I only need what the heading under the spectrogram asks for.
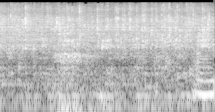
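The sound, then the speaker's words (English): Water sloshes and laps steadily in a filled bathtub as a woman sinks down into the cold water up to her chin, with a continuous soft splashing wash that swells slightly midway and again near the end. “Orly sunk down into the water until it was covering her entire body up to her chin.”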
